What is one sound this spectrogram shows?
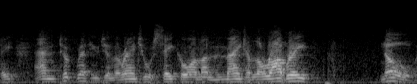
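A middle-aged man speaks urgently, close by.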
